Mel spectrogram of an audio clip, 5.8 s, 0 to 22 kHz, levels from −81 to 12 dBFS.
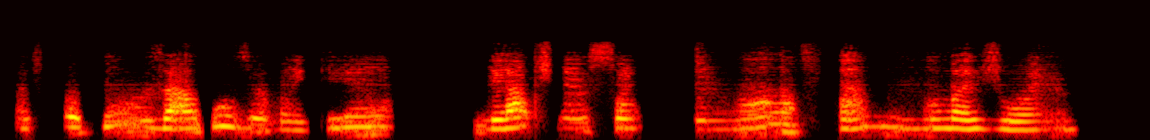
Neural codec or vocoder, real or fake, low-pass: codec, 44.1 kHz, 0.9 kbps, DAC; fake; 7.2 kHz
